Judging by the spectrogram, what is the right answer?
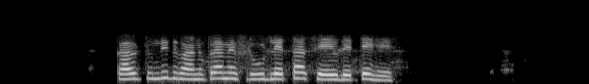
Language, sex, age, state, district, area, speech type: Dogri, female, 18-30, Jammu and Kashmir, Reasi, rural, conversation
